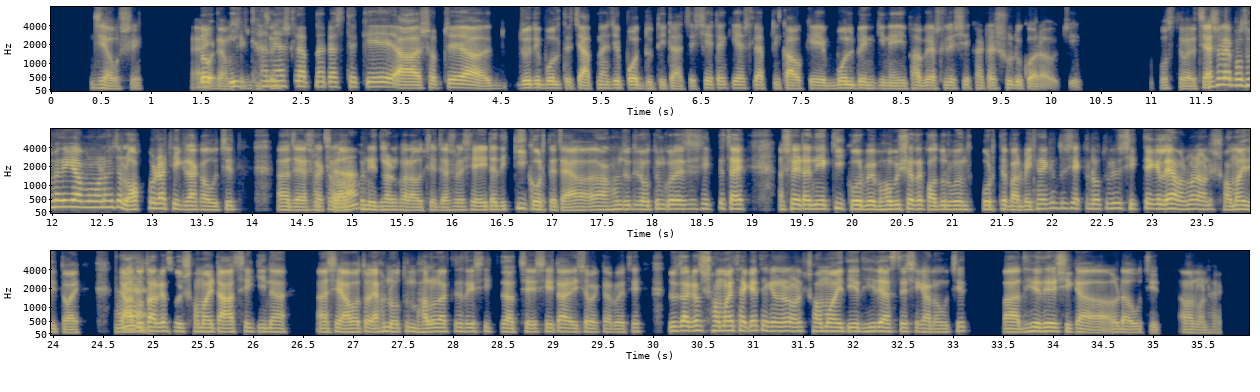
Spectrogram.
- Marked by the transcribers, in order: none
- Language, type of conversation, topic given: Bengali, podcast, নতুন কিছু শেখা শুরু করার ধাপগুলো কীভাবে ঠিক করেন?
